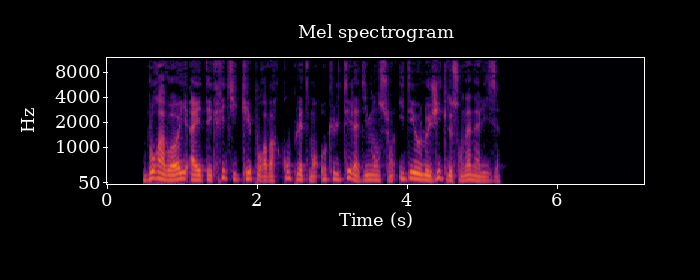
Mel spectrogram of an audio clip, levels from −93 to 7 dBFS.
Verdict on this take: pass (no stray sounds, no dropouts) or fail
pass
